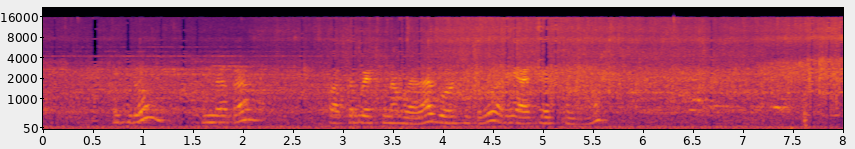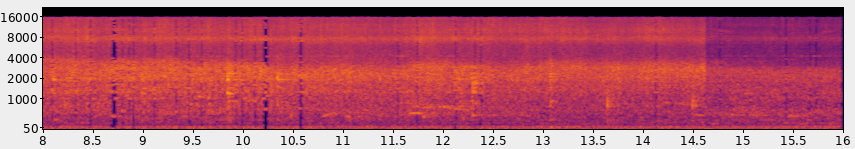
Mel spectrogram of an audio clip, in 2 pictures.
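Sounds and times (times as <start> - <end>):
beans sizzling in hot oil: 0.0 - 16.0.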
